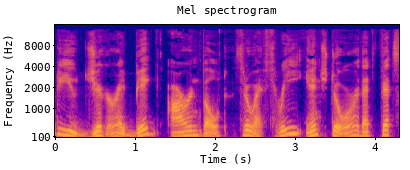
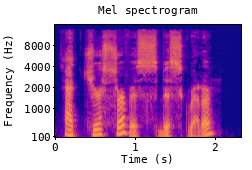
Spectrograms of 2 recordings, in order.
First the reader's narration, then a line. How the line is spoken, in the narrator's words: murmuring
